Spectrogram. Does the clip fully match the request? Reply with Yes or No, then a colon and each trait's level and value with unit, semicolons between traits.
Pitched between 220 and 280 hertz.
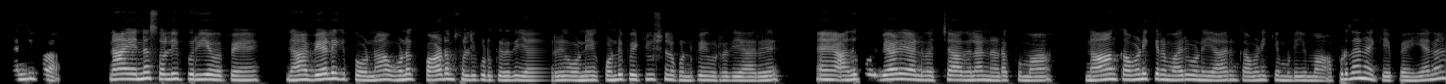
No: high, 210 Hz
